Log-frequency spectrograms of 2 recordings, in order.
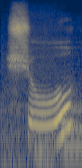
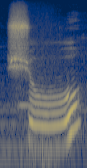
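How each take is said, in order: First: The pitch rises through the syllable. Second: The pitch rises through the syllable.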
